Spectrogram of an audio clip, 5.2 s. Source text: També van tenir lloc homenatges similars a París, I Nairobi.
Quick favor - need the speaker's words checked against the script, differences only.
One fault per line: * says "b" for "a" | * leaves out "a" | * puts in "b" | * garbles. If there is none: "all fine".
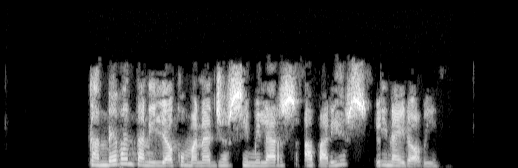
all fine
